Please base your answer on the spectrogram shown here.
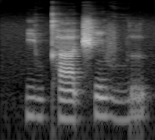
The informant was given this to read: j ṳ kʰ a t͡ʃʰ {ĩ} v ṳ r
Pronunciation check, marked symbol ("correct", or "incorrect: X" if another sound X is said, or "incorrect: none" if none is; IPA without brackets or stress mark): correct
